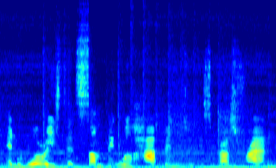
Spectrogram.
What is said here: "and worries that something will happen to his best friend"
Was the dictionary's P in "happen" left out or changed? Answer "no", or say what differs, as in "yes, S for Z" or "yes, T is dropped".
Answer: no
